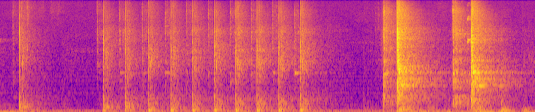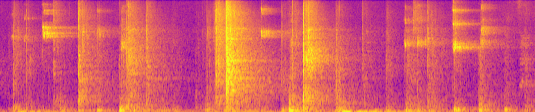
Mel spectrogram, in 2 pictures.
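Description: Squash ball bounced on the court floor about three times a second, then a rally: sharp cracks of racket strikes and the ball hitting the walls, with short squeaks of shoes on the court floor.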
